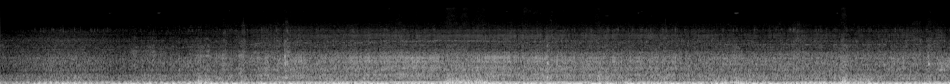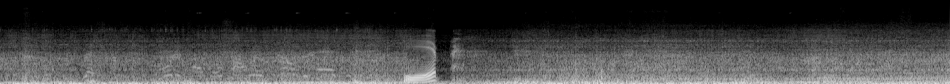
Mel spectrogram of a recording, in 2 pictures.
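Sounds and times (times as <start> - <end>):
motorcycle engine running under load: 0.0 - 19.0.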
